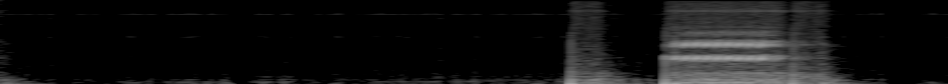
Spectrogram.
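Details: Gray tree frog heard after dark in Central Indiana, a loud night caller. After a quiet stretch, one brief rapid pulsed trill sounds, framed by dull low thuds.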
